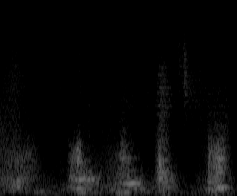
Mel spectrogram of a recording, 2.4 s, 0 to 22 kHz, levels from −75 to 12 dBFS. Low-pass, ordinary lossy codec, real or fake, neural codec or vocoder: none; none; fake; codec, 44.1 kHz, 0.9 kbps, DAC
